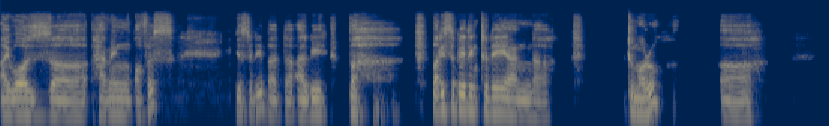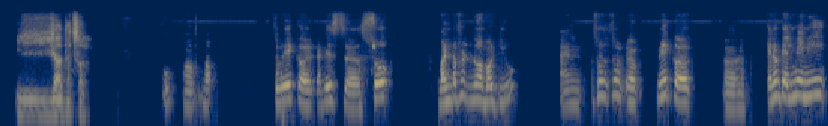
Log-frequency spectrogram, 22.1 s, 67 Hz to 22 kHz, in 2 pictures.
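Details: Adult male who has stuttered since childhood, had therapy in 2010, and is working to overcome it; stuttering.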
